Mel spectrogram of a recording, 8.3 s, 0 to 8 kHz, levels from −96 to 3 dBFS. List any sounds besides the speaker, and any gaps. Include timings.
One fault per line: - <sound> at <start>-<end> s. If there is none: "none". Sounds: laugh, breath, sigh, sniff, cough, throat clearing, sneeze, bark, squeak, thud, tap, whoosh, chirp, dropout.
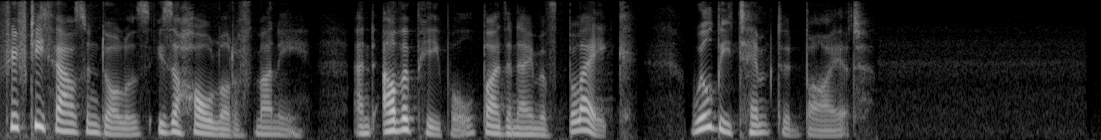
none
